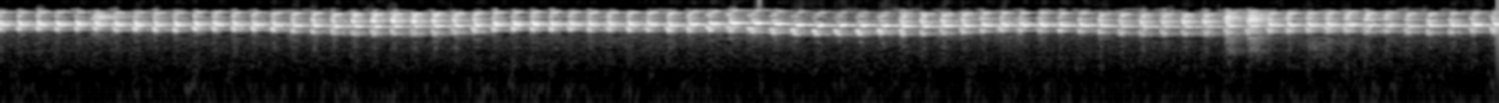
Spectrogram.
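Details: Asian pied starling in dense 'super ngentrok' song, played as therapy to startle household magpie robins: an unbroken, rapid, buzzy chattering trill of about three notes a second, held at high pitch for over seven seconds with little change.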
